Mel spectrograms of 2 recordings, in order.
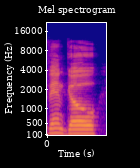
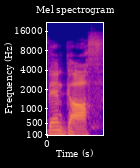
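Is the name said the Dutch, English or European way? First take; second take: English; European. First: The name is said the usual English way. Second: The name is said the common European way. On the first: "we're speaking English. We just say Van Gogh" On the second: "a lot of people in Europe, they say Van Gogh"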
